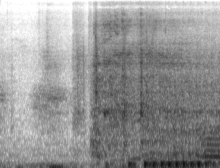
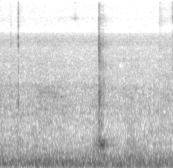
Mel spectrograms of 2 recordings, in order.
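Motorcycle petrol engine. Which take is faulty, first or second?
second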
